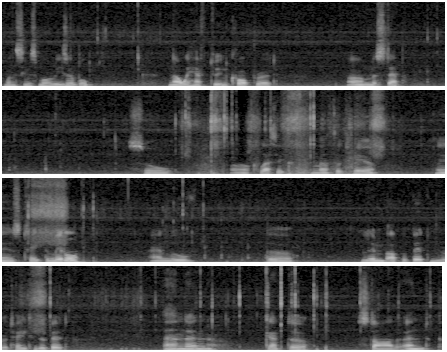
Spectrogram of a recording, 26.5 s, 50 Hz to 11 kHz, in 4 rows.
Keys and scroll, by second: 10.4 Up, 14.5 r, 24.6 shift+d.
